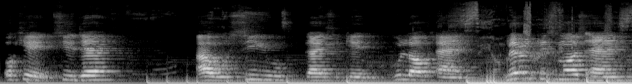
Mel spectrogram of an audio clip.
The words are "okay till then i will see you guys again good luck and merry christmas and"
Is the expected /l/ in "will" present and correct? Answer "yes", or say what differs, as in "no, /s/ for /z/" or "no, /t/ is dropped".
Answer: yes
